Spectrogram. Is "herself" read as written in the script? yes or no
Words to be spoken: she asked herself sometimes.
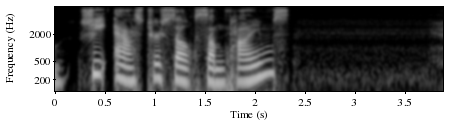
yes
